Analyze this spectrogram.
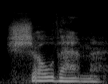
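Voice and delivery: soft, low, solemn prayer; praying. Acted. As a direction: pray quietly, pausing between phrases. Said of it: "And then Elijah prays".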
